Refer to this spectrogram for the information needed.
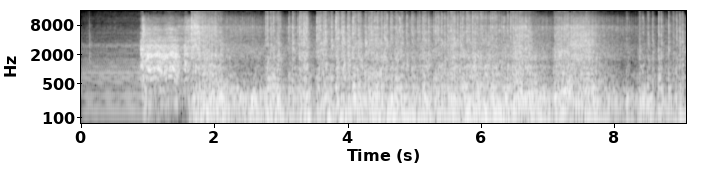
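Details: Skull Garage gasser. Starter turns briefly, the engine catches at once and revs strongly with a crisp, even exhaust beat; a healthy start.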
